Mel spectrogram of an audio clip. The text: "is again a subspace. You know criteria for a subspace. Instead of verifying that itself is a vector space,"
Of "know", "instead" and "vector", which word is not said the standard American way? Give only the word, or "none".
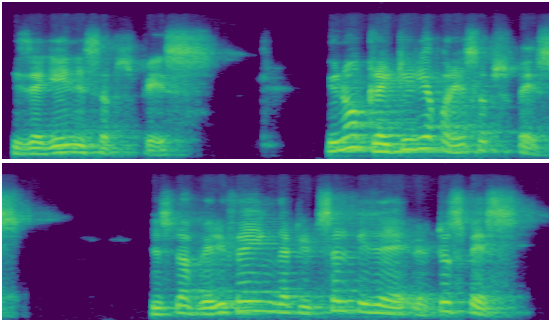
vector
